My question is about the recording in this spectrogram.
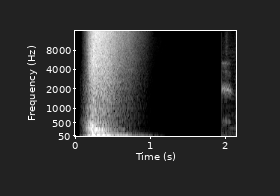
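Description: A single whoosh sound effect with a deep boom under it, swelling up at once and fading out within about a second, accompanying a news programme's logo sting.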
